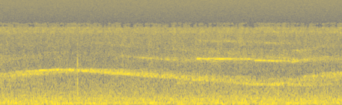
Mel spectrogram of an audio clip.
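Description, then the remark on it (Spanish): A distant ambulance siren wails in a slow, continuous rising and falling tone over steady low traffic rumble, with no talking. “Al, maestro de la muerte, como esa ambulancia que se escucha a lo lejos”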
